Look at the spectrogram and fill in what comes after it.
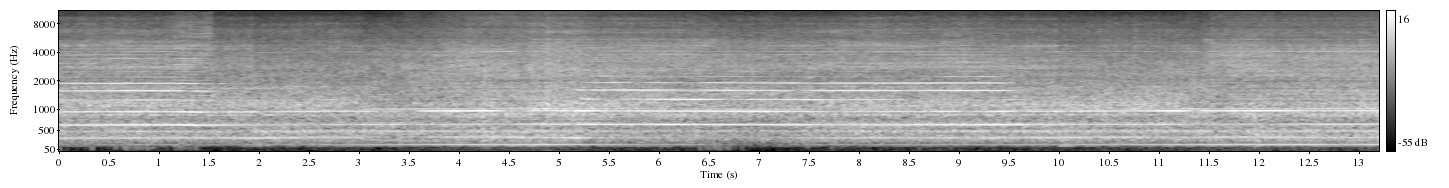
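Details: WEN PL1326 15-amp 13-inch spiral benchtop thickness planer, after repair of misuse damage (replacement knives and bevel gear set used), planing a bigger board over several passes: steady high whine with a constant cutting hum, no knocks or chatter; cutting cleanly, within 0.002 in thickness.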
